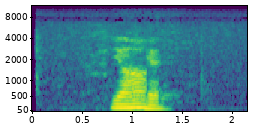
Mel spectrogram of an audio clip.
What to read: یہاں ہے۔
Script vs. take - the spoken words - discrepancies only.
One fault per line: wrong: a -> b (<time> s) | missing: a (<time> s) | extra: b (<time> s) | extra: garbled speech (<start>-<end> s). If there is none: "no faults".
no faults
